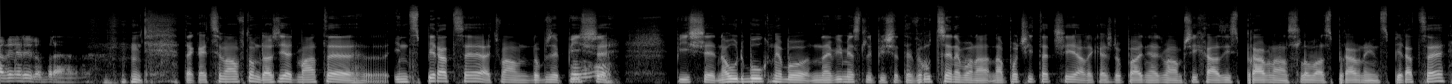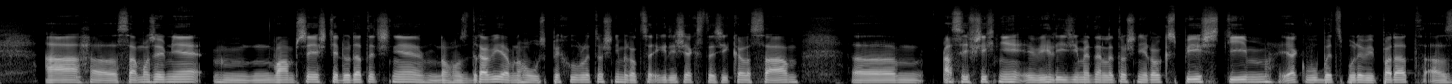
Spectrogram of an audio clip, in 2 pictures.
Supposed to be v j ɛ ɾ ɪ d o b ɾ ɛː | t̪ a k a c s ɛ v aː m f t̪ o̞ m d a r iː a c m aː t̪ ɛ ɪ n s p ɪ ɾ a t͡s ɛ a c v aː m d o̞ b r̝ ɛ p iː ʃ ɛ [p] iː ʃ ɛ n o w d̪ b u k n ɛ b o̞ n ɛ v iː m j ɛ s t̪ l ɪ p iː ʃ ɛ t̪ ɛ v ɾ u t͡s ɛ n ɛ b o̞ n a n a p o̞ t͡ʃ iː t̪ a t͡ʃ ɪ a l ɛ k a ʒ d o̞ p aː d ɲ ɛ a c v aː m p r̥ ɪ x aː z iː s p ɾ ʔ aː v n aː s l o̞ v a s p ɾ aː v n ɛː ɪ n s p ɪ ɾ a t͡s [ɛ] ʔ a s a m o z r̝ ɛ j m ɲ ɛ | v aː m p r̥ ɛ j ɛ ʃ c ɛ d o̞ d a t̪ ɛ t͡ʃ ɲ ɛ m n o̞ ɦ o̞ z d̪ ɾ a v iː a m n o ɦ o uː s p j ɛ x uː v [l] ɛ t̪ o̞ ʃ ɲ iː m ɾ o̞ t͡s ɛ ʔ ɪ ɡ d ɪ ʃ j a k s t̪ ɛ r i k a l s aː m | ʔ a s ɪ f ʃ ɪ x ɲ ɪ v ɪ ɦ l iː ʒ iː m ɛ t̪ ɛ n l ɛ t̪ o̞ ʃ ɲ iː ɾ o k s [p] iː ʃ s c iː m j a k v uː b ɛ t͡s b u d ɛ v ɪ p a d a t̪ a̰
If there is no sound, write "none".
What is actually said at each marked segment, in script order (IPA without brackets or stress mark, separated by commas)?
p, ɛ, l, p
